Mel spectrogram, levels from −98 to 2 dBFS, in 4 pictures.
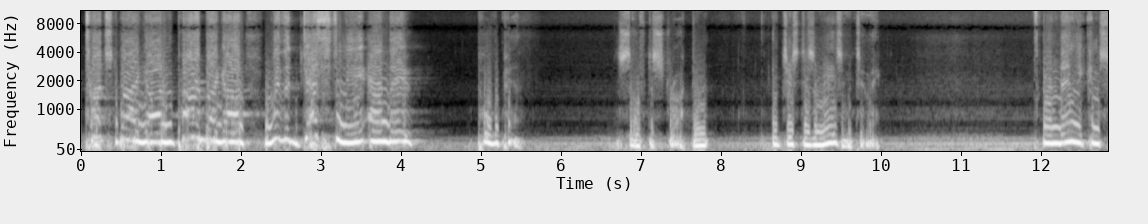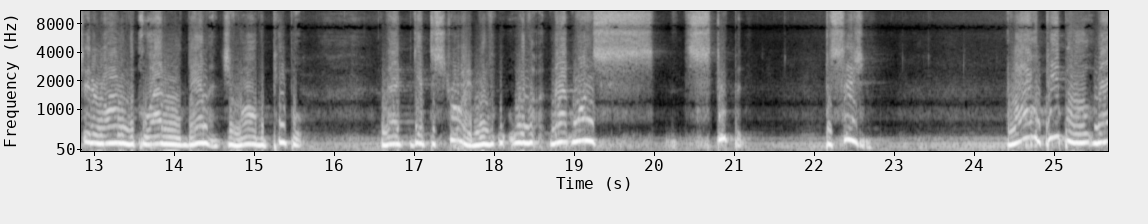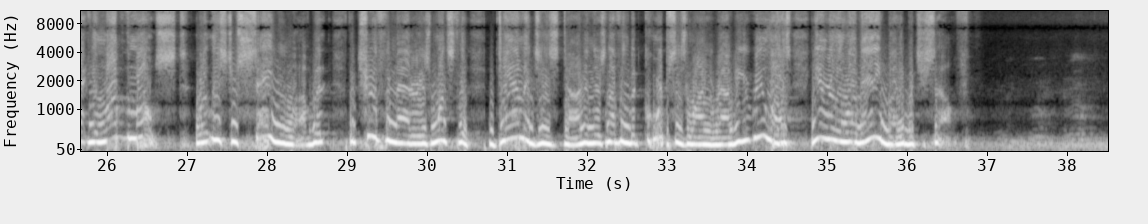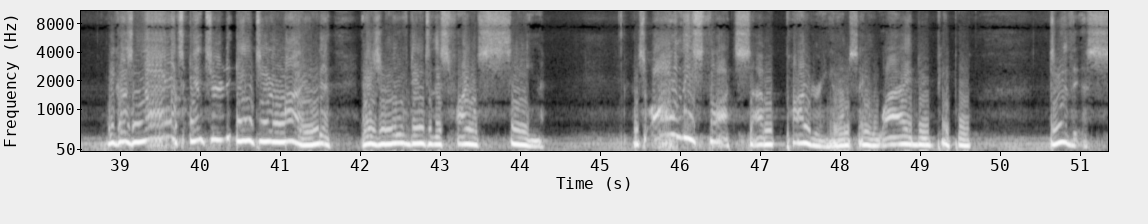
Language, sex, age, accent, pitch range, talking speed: English, male, 60-79, American, 125-215 Hz, 140 wpm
